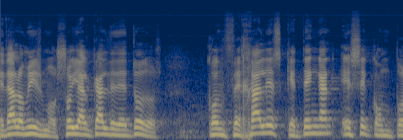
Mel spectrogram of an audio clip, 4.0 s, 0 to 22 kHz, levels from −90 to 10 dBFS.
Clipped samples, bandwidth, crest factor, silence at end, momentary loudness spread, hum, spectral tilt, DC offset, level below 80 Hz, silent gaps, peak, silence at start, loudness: under 0.1%; 12.5 kHz; 20 dB; 0 s; 6 LU; none; -6.5 dB/octave; under 0.1%; -56 dBFS; none; -2 dBFS; 0 s; -22 LUFS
